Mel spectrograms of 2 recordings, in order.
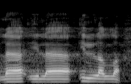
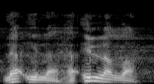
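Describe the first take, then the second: First: The phrase is slurred and the h is dropped. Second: Every sound, including the h, is said clearly. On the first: The speaker calls it wrong. "kan orang yang maca kadang ... muang hak" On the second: The speaker calls it right. "hanya diperjelas"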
